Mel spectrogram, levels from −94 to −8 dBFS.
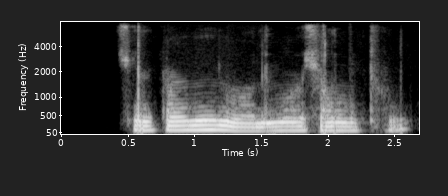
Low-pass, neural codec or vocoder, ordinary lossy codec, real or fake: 7.2 kHz; codec, 44.1 kHz, 3.4 kbps, Pupu-Codec; Opus, 32 kbps; fake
